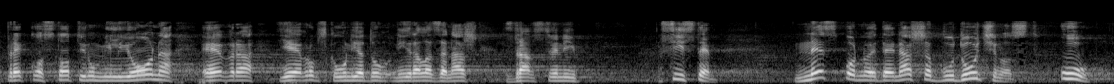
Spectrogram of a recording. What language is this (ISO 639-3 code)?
srp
